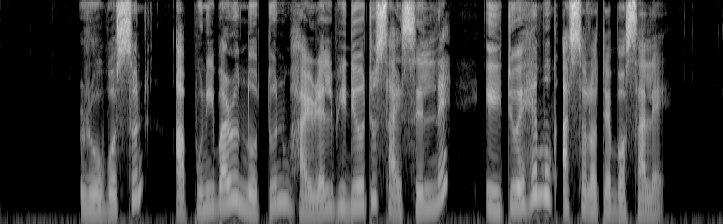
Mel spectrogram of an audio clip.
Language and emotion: Assamese, surprised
